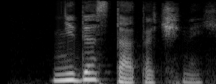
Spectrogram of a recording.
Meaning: insufficient
- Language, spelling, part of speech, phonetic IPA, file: Russian, недостаточный, adjective, [nʲɪdɐˈstatət͡ɕnɨj], Ru-недостаточный.ogg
